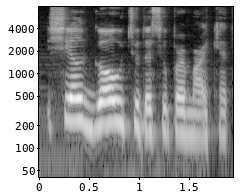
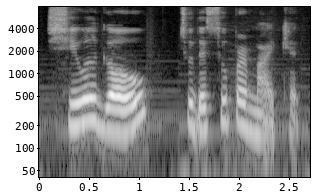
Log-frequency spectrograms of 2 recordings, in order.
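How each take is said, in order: First: She will is shortened to one syllable, she'll. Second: She will is said as two full words.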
